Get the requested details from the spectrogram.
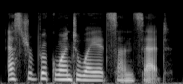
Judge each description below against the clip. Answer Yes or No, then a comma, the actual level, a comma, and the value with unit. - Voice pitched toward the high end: Yes, high, 215 Hz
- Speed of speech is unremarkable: Yes, average, 165 wpm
